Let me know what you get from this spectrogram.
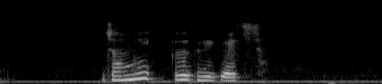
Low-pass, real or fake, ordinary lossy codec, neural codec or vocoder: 7.2 kHz; fake; Opus, 32 kbps; codec, 16 kHz, 4 kbps, FreqCodec, smaller model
